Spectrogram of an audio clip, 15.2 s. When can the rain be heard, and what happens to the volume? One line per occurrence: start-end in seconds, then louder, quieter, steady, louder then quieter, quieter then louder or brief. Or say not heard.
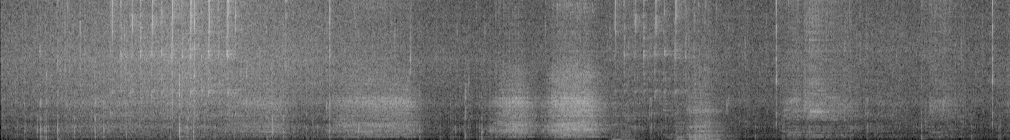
0.0-15.1 quieter.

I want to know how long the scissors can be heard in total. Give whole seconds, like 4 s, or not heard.
3 s.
